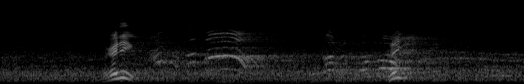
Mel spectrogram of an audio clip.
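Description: A young man gives sharp shouts in a large echoing hall.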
